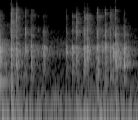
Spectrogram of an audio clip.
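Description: Faint typing on a computer keyboard: an irregular run of light key clicks.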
